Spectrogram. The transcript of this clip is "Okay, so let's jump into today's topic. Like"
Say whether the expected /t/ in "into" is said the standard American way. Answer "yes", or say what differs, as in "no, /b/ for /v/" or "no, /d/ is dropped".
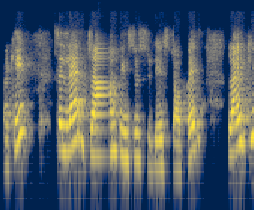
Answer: no, /s/ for /t/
